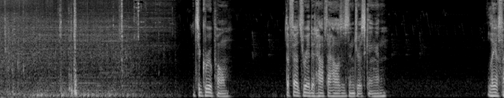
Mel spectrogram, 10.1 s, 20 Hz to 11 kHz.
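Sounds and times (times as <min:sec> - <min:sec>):
car engine rumbling as it is brought to a stop and parked: 0:00.0 - 0:03.9
speech: 0:03.9 - 0:04.7, 0:05.7 - 0:07.8, 0:09.8 - 0:10.0.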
